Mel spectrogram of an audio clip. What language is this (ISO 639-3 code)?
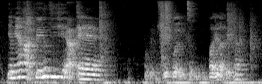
dan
